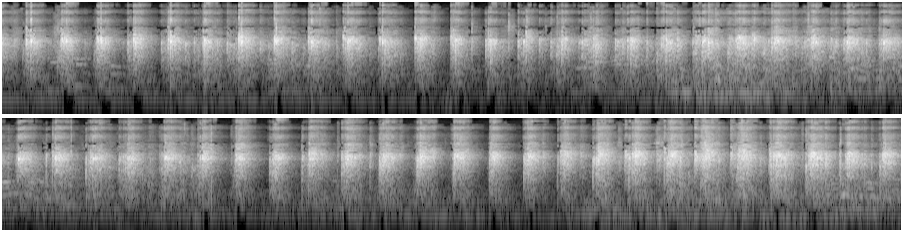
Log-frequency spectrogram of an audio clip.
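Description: An audience clapping in unison, a steady beat of about three to four claps a second.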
